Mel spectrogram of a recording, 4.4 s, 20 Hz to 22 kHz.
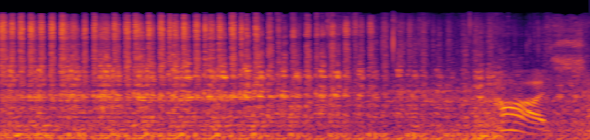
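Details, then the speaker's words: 1990 Ford F-Superduty with a naturally aspirated 7.3 IDI diesel, running after a hard start on starting fluid, with white smoke: an uneven, lumpy, weak idle with stumbling beats and poor throttle response, a sign of a failing injection pump. "there you go sign number three a rough running engine so now you got everything you got the hard start the white smoke and the rough running it'll also sound weak like really weak like soy boy"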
